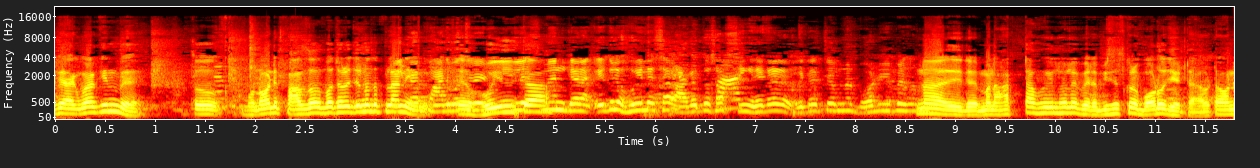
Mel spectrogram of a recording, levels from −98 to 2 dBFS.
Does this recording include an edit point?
no; 0 cuts

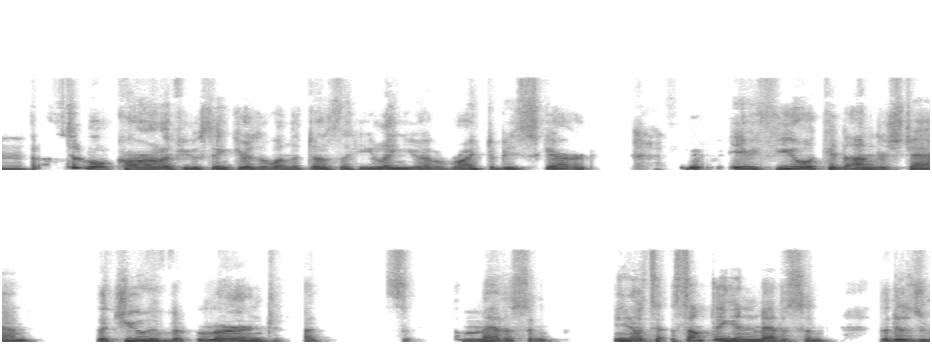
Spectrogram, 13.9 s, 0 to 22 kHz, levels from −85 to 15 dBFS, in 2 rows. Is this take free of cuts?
yes; 0 cuts

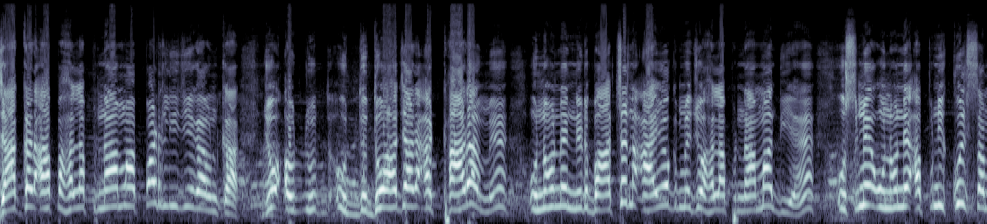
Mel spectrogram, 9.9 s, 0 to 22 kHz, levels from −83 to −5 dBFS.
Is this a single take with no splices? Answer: yes; 0 cuts

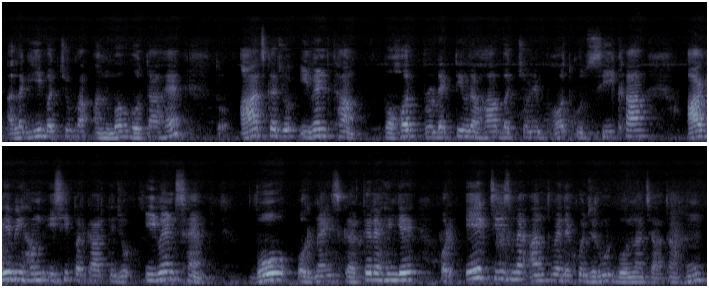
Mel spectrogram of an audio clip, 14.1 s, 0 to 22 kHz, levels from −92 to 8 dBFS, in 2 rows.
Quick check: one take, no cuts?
yes; 0 cuts

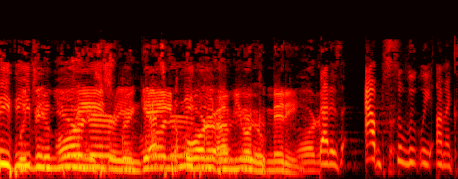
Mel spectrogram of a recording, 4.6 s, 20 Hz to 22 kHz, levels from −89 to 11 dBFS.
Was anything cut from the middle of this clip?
yes; 1 cut; at 3.1 s

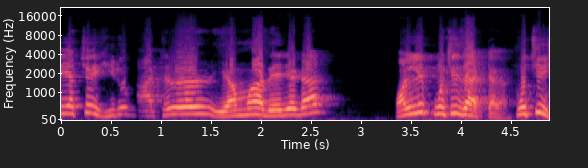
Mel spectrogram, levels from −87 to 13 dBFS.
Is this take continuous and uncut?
no; 1 cut; at 0.9 s

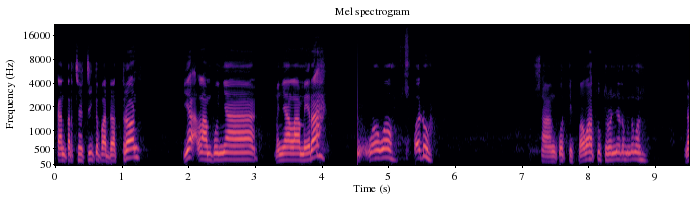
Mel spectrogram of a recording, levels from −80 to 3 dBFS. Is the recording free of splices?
no; 1 cut; at 4.6 s

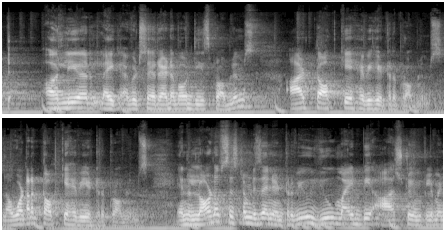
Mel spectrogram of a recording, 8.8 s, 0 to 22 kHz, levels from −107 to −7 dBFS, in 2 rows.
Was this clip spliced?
no; 0 cuts

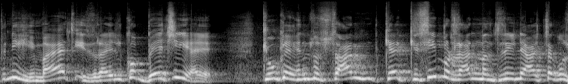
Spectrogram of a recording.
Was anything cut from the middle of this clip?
no; 0 cuts

